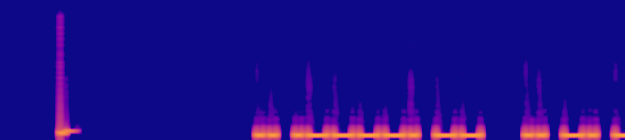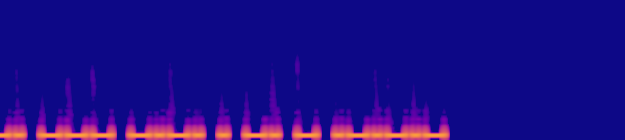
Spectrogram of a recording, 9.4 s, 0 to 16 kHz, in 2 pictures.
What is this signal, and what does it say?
Morse code, heard as a keyed tone, about 25 wpm, 700 Hz. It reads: I'M INNOCENT.
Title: A Sound Of Thunder 25wpm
